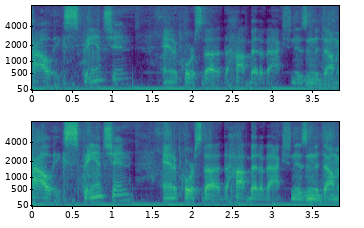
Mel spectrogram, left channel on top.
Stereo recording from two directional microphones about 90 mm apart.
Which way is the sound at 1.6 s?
40° right (ahead or behind).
